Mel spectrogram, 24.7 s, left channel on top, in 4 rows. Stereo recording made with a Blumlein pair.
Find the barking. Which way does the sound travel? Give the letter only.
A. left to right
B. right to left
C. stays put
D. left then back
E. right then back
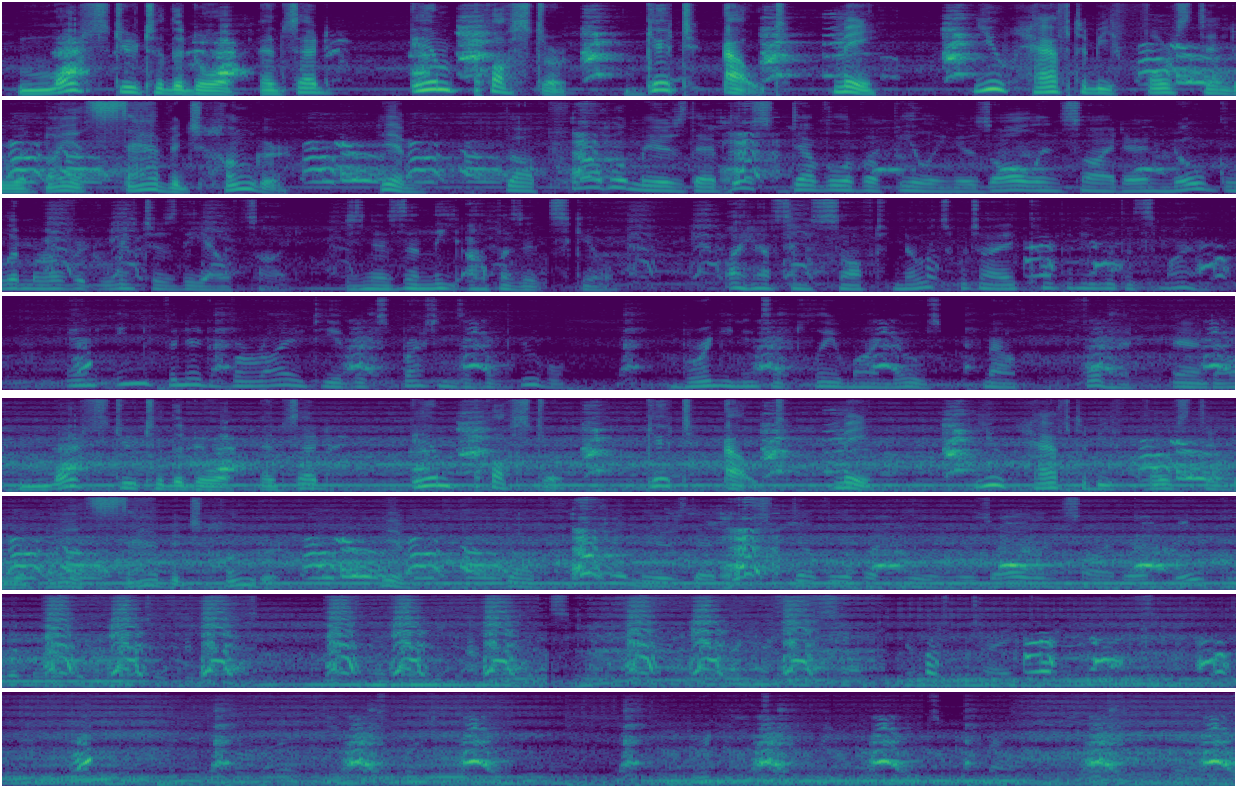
A.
